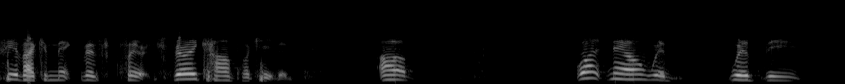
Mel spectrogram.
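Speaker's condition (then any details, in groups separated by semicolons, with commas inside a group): Cerebral palsy; 18 years of speech therapy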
